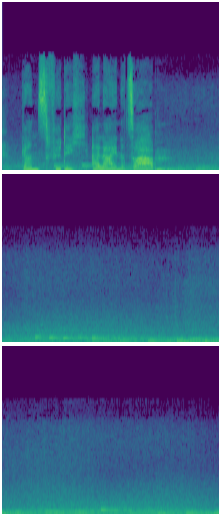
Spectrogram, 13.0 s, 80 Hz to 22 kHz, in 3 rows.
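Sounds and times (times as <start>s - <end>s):
sustained gentle ambient music tones: 0.0s - 13.0s
speech: 0.4s - 3.5s
ocean waves washing onto a beach: 2.6s - 13.0s.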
